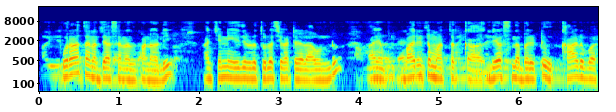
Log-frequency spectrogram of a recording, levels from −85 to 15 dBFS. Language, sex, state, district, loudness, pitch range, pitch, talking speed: Tulu, male, Karnataka, Dakshina Kannada, -16 LUFS, 145-165 Hz, 155 Hz, 130 wpm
